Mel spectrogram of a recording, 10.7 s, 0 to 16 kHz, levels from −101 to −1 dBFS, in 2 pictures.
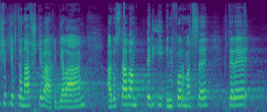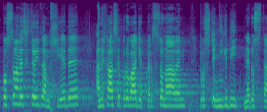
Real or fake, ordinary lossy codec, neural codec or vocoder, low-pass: real; MP3, 96 kbps; none; 14.4 kHz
